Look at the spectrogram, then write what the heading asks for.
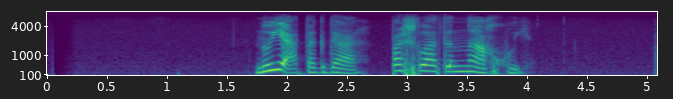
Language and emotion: Russian, angry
